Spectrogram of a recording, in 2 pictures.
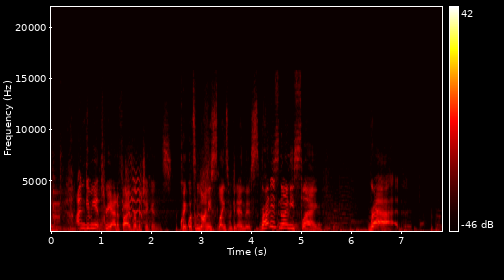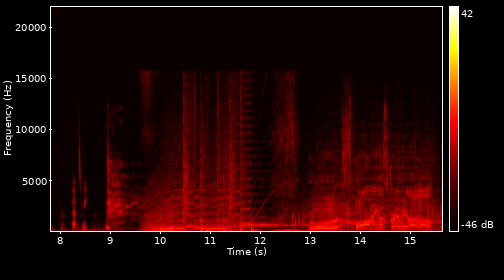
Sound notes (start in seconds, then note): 8.9 laughs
